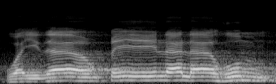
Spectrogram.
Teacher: Nah, kalau terkait dengan bacaan tadi, mim ketemu dengan huruf lam, berarti izhar syafawi ya. Cara bacanya berarti mimnya tidak boleh dengung ya, harus dibaca jelas.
